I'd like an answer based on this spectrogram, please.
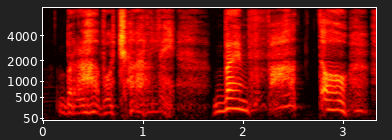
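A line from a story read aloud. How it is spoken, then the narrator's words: Mumbled. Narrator (Italian): farfugliò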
